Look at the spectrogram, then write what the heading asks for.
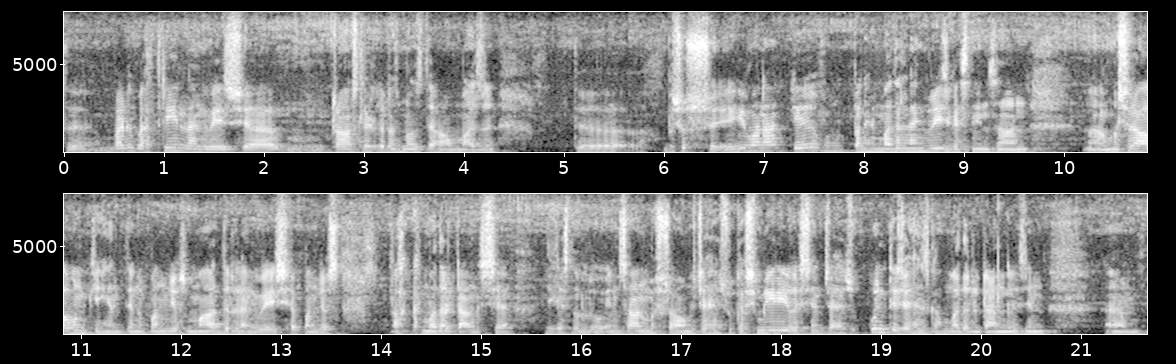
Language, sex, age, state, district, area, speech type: Kashmiri, male, 18-30, Jammu and Kashmir, Budgam, rural, spontaneous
